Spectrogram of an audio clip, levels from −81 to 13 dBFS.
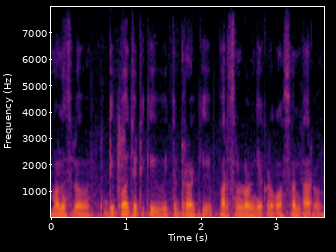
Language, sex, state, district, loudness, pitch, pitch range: Telugu, male, Andhra Pradesh, Srikakulam, -20 LUFS, 100 Hz, 100-105 Hz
